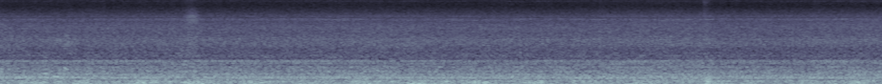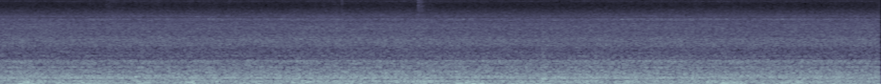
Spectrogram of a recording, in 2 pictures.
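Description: Steady rumble of a moving passenger train heard from inside the coach, with a constant hum running through it.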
